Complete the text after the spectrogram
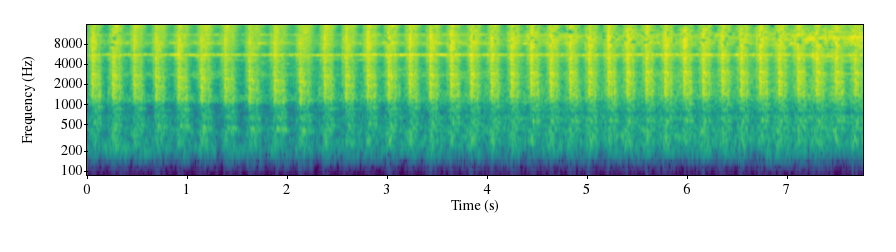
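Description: Steel wheels rumble over the rails.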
